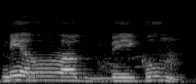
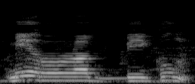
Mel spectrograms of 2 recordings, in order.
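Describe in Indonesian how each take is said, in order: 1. Bunyi n melebur sepenuhnya ke dalam r yang mengikutinya. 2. Bunyi n melebur sepenuhnya ke dalam r yang mengikutinya.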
